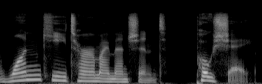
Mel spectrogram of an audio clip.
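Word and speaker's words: poché: Let's just zoom in on that one key term I mentioned, poche. It's pronounced pocheer.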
